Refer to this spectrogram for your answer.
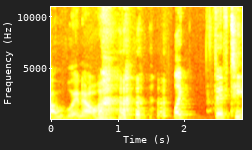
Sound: laughing

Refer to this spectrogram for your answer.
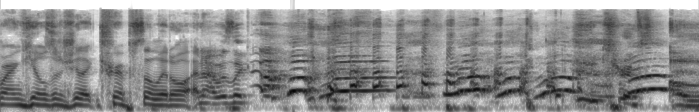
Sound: imitates sobbing

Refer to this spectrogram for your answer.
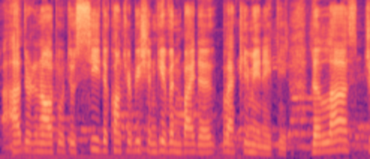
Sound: speaking French

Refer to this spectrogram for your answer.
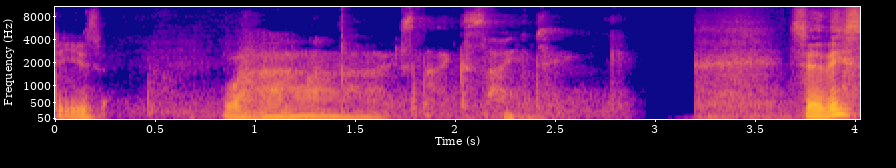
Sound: whispered

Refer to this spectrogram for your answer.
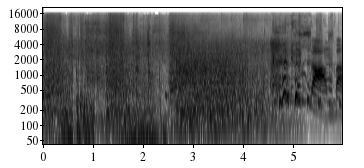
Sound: explosions echo

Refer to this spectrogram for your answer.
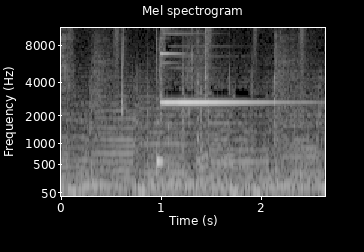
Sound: bell rings

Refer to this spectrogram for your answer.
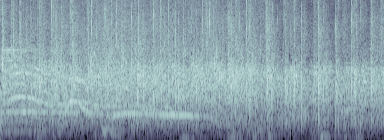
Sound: cheers and applause

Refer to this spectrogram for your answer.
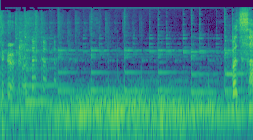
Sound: laughing

